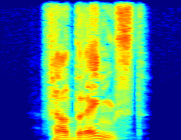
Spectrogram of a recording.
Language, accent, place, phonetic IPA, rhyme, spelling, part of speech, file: German, Germany, Berlin, [fɛɐ̯ˈdʁɛŋst], -ɛŋst, verdrängst, verb, De-verdrängst.ogg
- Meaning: second-person singular present of verdrängen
